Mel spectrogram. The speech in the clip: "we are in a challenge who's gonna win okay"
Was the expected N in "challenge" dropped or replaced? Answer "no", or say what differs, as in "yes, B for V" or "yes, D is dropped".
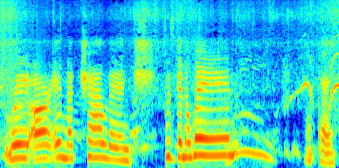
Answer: no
